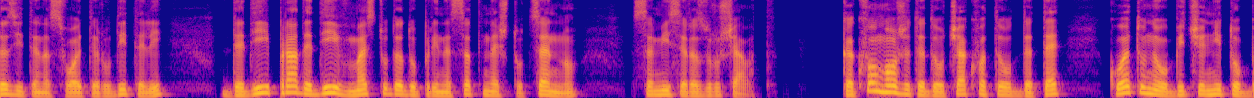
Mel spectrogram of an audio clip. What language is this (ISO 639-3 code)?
bul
